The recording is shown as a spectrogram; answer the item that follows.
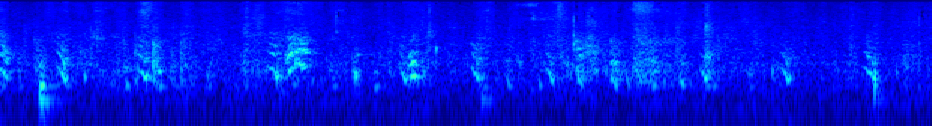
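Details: Fifteen-day-old Cardigan Welsh Corgi pups jostle at their mother to feed, giving short rising and falling squeals and brief whimpers scattered through the clip over a bed of rustling and wet suckling sounds.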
